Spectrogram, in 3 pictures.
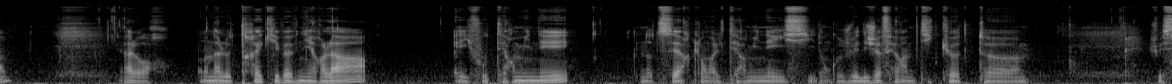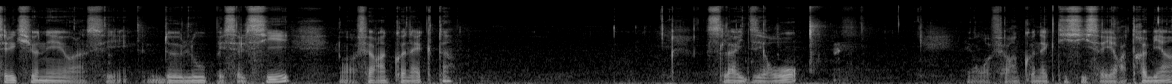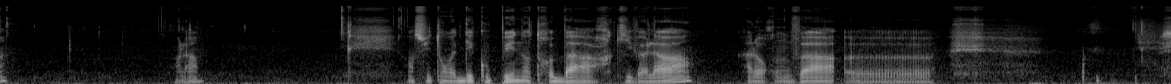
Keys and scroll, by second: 20.3 Tab, 20.3 KP_0.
